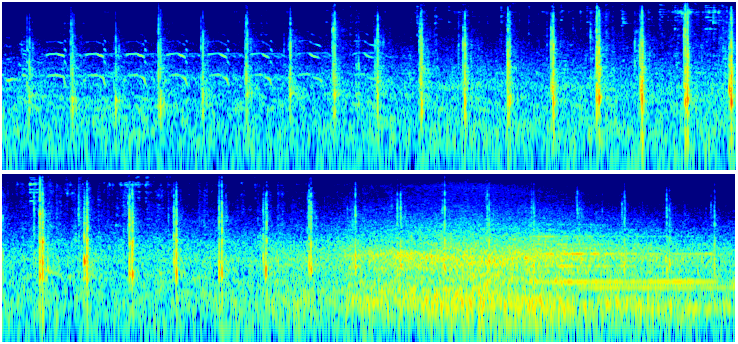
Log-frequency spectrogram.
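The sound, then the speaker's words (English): Steady clip-clop of a horse's hooves on Lewis Road in Killarney on a summer morning, a regular rhythm of sharp knocks growing louder, then giving way to a broader rumble of passing traffic. “In the mornings, especially in the summertime, I would hear the sound of the horse's hooves on Lewis Road going down, and that to me is a very much part of the sound of Killarney.”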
